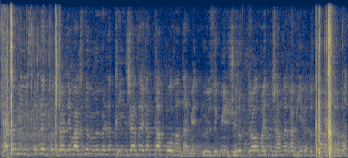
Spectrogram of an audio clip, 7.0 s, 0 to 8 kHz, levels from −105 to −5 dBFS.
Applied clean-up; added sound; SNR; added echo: none; Telephone; -5 dB; reverberation time 2.8 s.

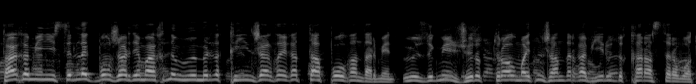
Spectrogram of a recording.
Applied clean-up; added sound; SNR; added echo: none; none; none; none.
